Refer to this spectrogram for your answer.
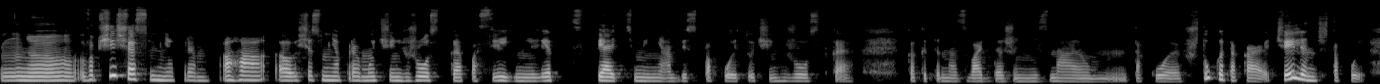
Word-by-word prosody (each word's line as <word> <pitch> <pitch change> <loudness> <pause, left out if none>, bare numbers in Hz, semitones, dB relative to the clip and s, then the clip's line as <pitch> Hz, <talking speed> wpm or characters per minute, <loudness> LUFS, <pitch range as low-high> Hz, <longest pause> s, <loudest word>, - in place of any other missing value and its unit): М, 185 +1 +3
на 185 0 +5
вообще 215 - +5
щас 245 - +5
у - - +1
меня 195 -1 +1
прям, 180 -2 -4
ага, 200 0 +3
а, 185 0 +4
у 185 - -1
щас 200 +2 -5
у - - +1
меня 190 -1 +2
прям 185 -1 -2
очень 180 -1 -2
жёсткая 180 -1 0
последние 165 -2 -2
лет 180 +2 +1
с - - -15
5 170 -2 +4
меня 160 -3 -3
беспокоит 150 0 -5
очень 155 0 -8
жёсткая, 155 0 -6 0.5
как - - -8
это - - -7
назвать, 145 0 -5
даже 140 0 -6
не 145 0 -8
знаю, 145 -1 -6
м, 135 -1 -9
такое, 145 -2 -4
штука 280 -5 0
такая, 155 -6 -2
challenge 225 -7 +6
такой. - - -6
175 Hz, 155 wpm, -25 LUFS, 150-190 Hz, 0.5 s, challenge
